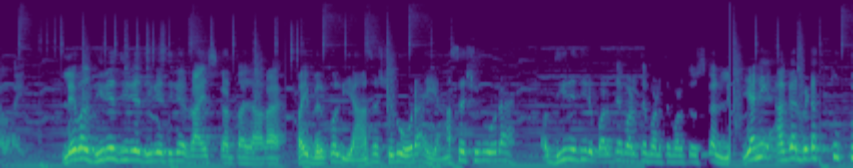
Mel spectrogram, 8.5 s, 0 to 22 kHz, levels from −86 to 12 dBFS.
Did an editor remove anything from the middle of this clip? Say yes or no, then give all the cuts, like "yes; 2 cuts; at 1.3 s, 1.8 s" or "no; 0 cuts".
yes; 2 cuts; at 2.8 s, 7.3 s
